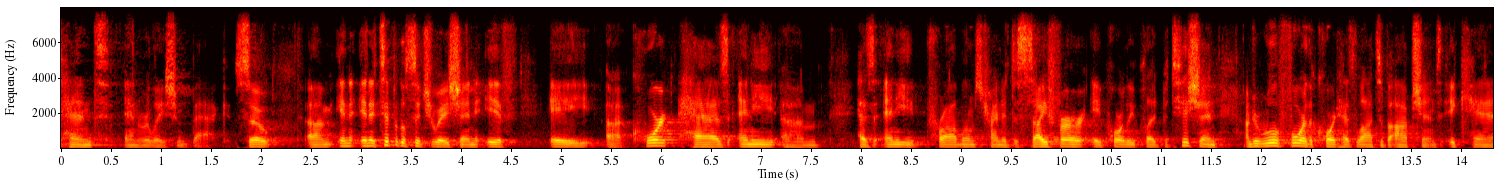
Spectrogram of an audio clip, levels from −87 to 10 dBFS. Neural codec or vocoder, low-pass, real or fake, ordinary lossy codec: none; 7.2 kHz; real; Opus, 24 kbps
